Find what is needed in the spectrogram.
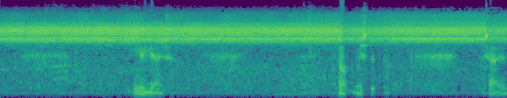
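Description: A steady, high-pitched insect chorus droning without a break, with short snatches of voices a couple of times.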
